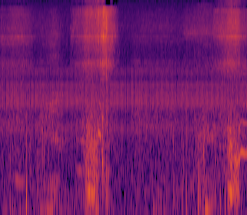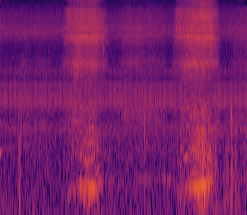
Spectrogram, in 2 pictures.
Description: My baby snores loud!!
